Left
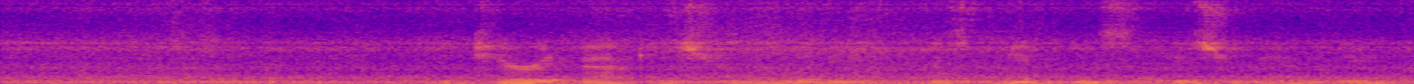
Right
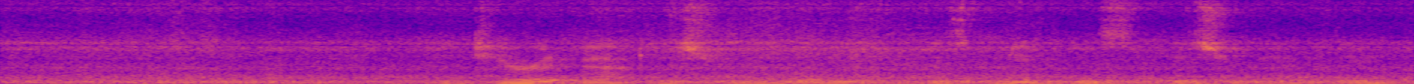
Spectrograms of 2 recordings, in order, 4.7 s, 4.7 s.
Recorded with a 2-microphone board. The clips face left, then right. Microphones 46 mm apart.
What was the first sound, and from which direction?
A man speaking, 5° left (ahead or behind).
